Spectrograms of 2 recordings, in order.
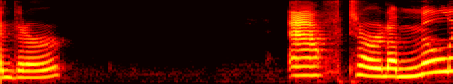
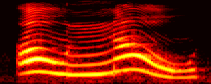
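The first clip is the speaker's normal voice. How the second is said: dismayed holler; 6 semitones higher than usual. A narrator's reading. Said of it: "we all hollered".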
